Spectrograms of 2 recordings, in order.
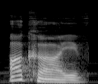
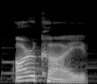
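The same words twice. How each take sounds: First: It is said with a British accent. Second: It is said with an American accent. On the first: "In British English, we pronounce it as archive" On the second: "In American English, we pronounce it as archive"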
